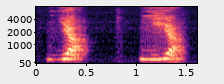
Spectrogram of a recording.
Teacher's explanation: glides मतलब जब आप की साउंड जो है थोड़ी सी ऐसे लगेगी that it is gliding, minimal obstruction glide into vowel, it will sound like a vowel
